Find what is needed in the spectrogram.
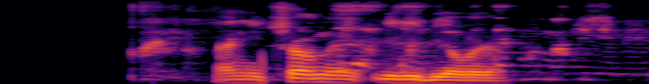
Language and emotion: Russian, neutral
